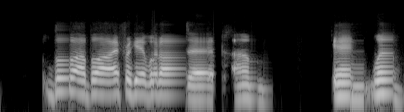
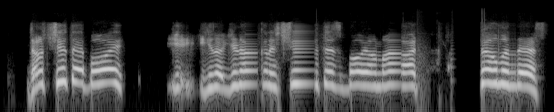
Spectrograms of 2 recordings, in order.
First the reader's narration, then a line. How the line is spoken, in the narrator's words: I yell out the window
